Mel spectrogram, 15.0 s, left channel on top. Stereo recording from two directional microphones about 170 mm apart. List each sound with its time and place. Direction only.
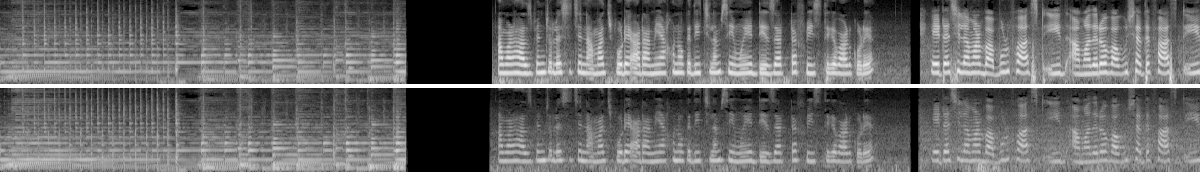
0.0 s music: centre (ahead or behind)
6.2 s a woman's voice: 55° left (ahead or behind)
